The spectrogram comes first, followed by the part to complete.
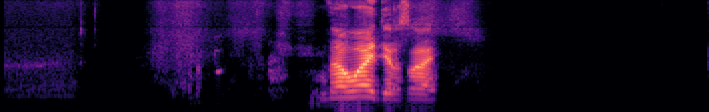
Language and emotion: Russian, neutral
